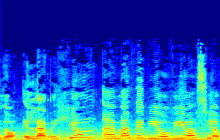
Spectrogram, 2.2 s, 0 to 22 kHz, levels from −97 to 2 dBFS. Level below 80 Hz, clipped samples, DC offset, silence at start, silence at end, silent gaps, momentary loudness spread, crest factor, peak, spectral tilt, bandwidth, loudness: -34 dBFS; under 0.1%; under 0.1%; 0 s; 0 s; none; 5 LU; 16 dB; 0 dBFS; -5.5 dB/octave; 14 kHz; -17 LUFS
